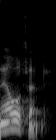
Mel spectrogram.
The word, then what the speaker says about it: elephant: elephant but an elephant make a closed sound for the last syllable F fun elephant this is an elephant and the Elephant has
